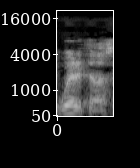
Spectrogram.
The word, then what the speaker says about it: Veritas: Veritas, what's up? Forgive me if you don't like me pronouncing your name Veritas. I just like to go with the original Latin pronunciation because I took Latin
